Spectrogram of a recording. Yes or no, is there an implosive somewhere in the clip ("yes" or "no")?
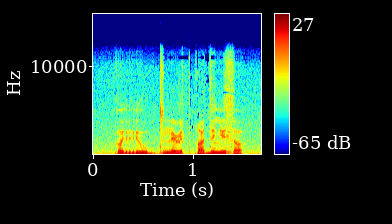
no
